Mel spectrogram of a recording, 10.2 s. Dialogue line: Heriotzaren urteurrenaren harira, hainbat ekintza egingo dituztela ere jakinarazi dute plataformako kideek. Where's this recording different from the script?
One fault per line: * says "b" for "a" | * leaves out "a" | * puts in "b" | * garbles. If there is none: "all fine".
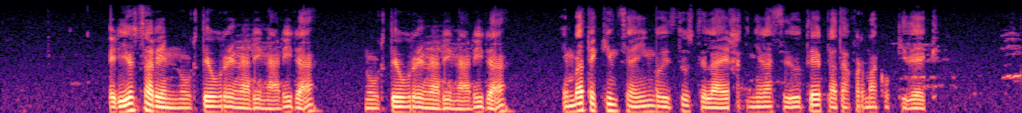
* puts in "urteurrenaren harira"
* leaves out "ere"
